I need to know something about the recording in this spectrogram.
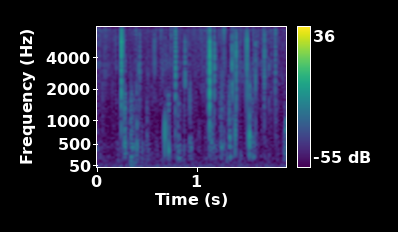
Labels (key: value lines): label: biophony, sea urchins (Echinidae)
recorder: SoundTrap 600 or HydroMoth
